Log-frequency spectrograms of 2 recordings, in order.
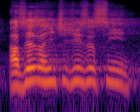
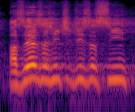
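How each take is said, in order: No difference in how they are said.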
